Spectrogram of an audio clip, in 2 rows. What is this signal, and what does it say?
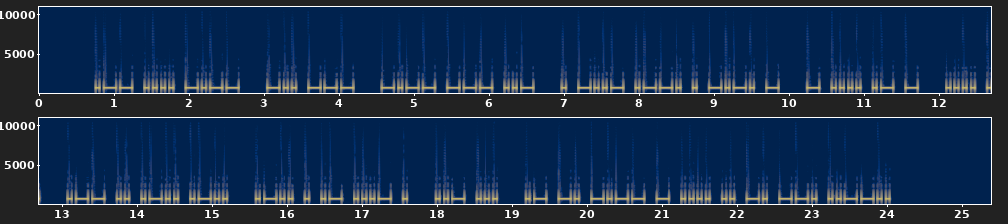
Morse code, heard as a keyed tone, about 22 wpm, 700 Hz. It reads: WHY DO YOU EXPECT THAT HE WILL LEAVE US ANYTHING?
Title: Sentences from Top 1100 Words 22wpm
